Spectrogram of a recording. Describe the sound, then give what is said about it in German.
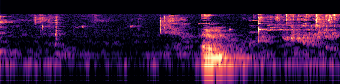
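Water is poured into a glass, a brief gurgling splash lasting about a second with a rising tone as it fills, amid low room noise and faint background voices. “Darf ich Wasser haben, bitte?”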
